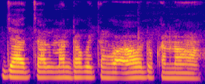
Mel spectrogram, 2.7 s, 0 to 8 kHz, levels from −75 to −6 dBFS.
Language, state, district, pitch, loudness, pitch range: Kokborok, Tripura, West Tripura, 155 Hz, -16 LUFS, 150-160 Hz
